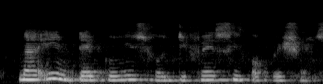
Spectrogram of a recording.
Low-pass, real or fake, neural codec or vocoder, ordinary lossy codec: 7.2 kHz; fake; codec, 16 kHz, 4.8 kbps, FACodec; none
